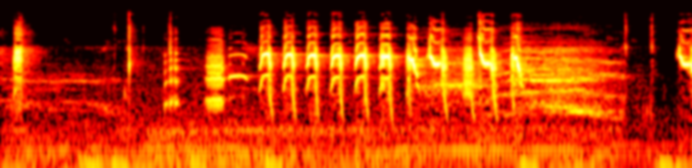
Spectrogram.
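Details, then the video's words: Caged Nias hill myna pancingan sounds: a few scattered squawks and chips, then a rapid string of loud, clipped, ringing notes that turns to looping, twisting calls before fading. "Pancingan Awal si burung jalak Nias bakalan"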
